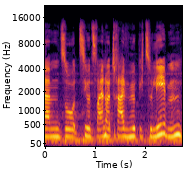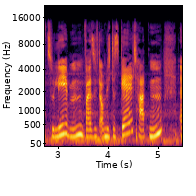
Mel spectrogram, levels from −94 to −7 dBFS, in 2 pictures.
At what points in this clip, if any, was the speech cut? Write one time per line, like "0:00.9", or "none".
0:02.8
0:03.8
